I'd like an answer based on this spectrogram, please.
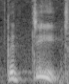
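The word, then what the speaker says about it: Pertiet: That's how you said spell it, but it's said Petite, which is lovely, the most darling name.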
